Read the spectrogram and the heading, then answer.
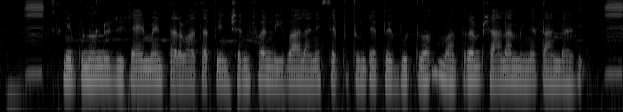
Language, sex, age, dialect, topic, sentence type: Telugu, female, 18-24, Southern, banking, statement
